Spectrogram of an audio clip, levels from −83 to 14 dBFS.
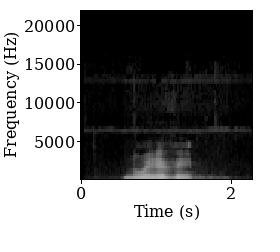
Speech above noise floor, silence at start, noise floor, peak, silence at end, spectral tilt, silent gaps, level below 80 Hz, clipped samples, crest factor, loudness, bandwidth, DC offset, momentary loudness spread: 42 dB; 0.55 s; -64 dBFS; -6 dBFS; 0.75 s; -8.5 dB/octave; none; -58 dBFS; under 0.1%; 20 dB; -23 LUFS; 13.5 kHz; under 0.1%; 17 LU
